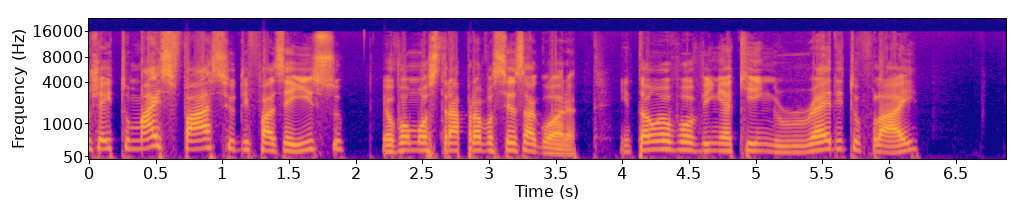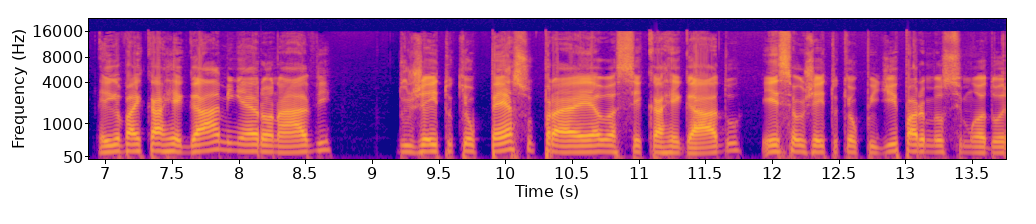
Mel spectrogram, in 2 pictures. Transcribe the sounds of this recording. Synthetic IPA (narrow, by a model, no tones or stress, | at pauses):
ʊʒejt̪ʊmajsfasiwd̪ɪfazeɾisʊ | ewvowmost̪ɾaɾpɾɐvosezaɡɔɾɐ̰ḛ̃nt̪ɐ̃w̃ewvovĩŋakiẽj̃ɾɛd̪ɪt̪uflaj | elɪvajkaɦeɡaɐmĩɲɐejɾonavɪ | d̪ʊʒejt̪ʊkɪewpɛsʊpɾɐɛlɐseɾkaɦeɡad̪ʊesɪɛʊʒejt̪ʊkɪewpɪd͡ʒipaɾʊmewsimulad̪oɾ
